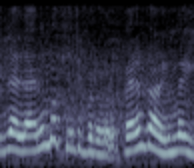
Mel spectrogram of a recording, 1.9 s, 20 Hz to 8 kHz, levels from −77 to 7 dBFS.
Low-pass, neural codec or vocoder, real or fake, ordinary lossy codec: 7.2 kHz; codec, 16 kHz, 4 kbps, FunCodec, trained on LibriTTS, 50 frames a second; fake; none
